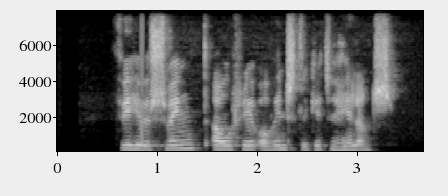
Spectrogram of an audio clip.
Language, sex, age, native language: Icelandic, female, 30-39, Icelandic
